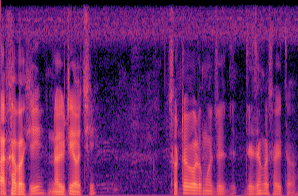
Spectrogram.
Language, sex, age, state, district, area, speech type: Odia, male, 30-45, Odisha, Kendrapara, urban, spontaneous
